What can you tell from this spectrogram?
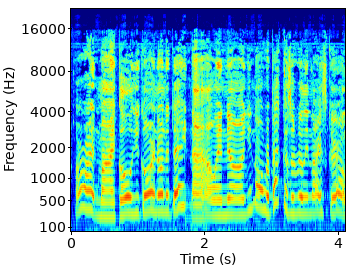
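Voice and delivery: high-pitched motherly impression with Australian lilt; imitated Australian mom. Mike's mom seeing him off on a date, imitated motherly voice. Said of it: "His mom will be like".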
